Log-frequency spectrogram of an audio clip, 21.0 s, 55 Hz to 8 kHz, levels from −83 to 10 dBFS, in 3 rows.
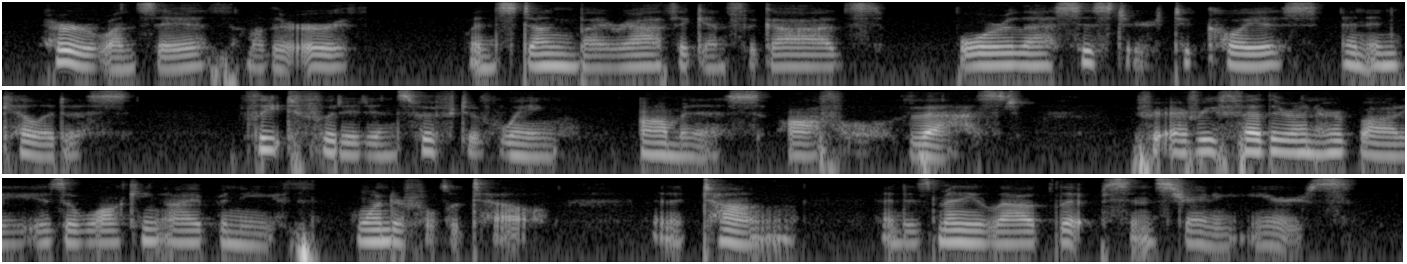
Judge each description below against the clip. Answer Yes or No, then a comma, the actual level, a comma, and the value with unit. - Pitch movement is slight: Yes, narrow, 2.3 semitones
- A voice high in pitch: No, medium, 180 Hz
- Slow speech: No, average, 150 wpm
